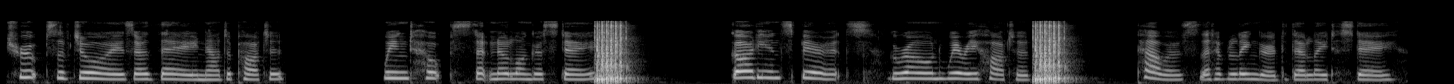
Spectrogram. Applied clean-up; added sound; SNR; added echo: none; Tools; -4 dB; none.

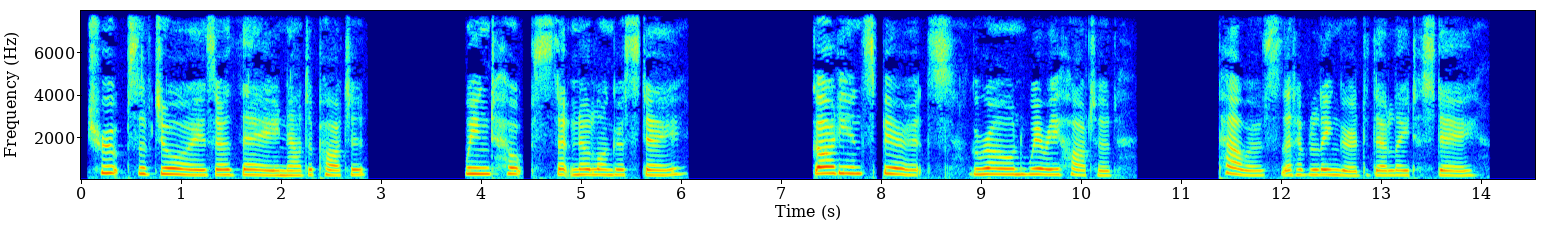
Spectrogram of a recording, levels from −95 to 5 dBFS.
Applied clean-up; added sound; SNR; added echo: none; none; none; none.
